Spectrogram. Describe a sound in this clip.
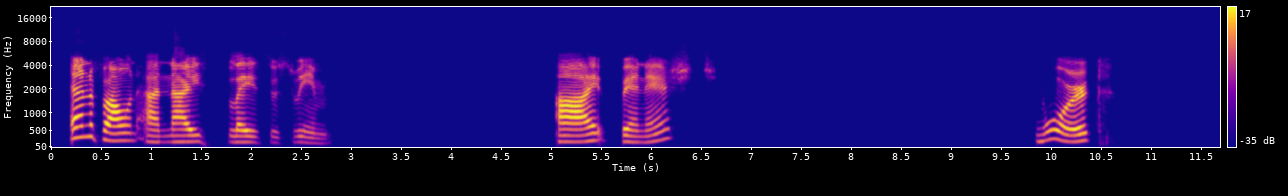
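A woman speaks slowly and clearly through an online call, as if teaching, in short phrases with pauses.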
